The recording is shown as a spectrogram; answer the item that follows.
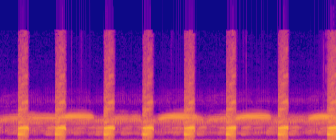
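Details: Close rain frog calls: eight short, sharp, bright chirps in quick succession, about one every two-thirds of a second, over a steady shrill frog chorus.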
